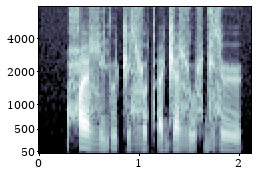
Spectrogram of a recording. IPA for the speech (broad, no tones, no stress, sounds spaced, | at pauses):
ħ æ ɮ i j ɯ t͡ʃ i z ɮ o tʼ æ d͡ʒ æ ɮ u ɬ ɡ i z ø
